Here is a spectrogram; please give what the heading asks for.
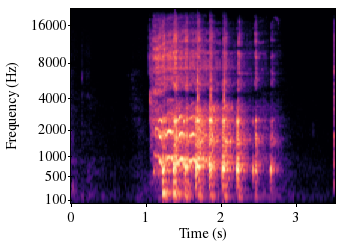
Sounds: Laughter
